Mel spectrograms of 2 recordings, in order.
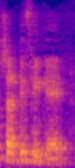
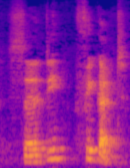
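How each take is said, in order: First: 'certificate' with a wrong 'Kate' ending; mispronunciation. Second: Slow 'certificate', split before a short 'fi-kut'; correct pronunciation. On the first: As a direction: say 'certificate' as 'ser-ti-fi-kate'. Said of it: "It is not". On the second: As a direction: say 'certificate' slowly, ending 'kut', not 'Kate'. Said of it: "It is". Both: Shown as a demonstration.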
